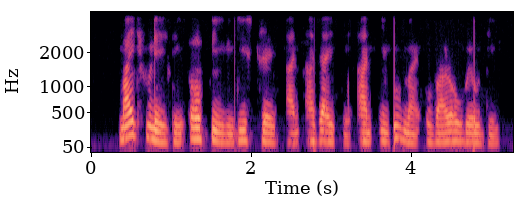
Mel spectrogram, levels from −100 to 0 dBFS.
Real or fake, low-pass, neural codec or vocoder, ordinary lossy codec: fake; 3.6 kHz; vocoder, 22.05 kHz, 80 mel bands, WaveNeXt; none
